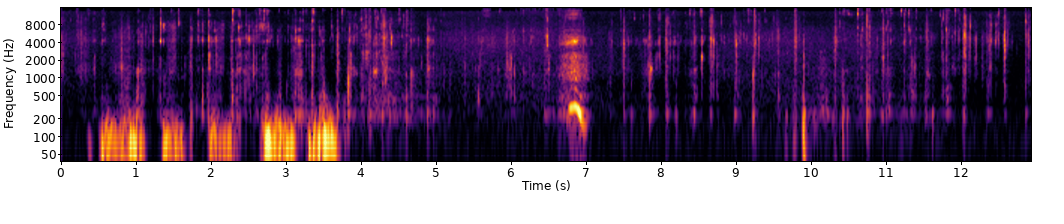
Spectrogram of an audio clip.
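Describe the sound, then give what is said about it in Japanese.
Someone eats large umeboshi pickled plum flakes: a handful of crisp, crunching bites at first, then softer, quieter chewing. “売りになってるこの大きな梅干しフレーク食べてみましょう。”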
